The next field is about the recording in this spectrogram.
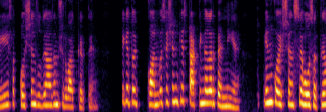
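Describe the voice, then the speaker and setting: Indian lady teacher, high voice, slow careful examples for beginners. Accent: Indian English. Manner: patient, explains step by step, repeats example sentences slowly. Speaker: English teacher. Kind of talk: spoken English lesson in Hindi.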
